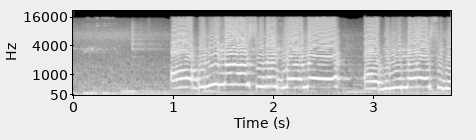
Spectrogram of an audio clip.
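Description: A woman shouts loudly and forcefully nearby.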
